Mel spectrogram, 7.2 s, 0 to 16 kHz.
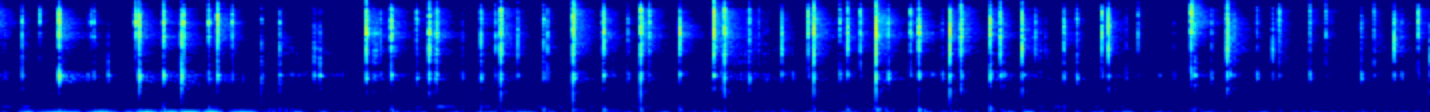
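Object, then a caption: Plastic eyeshadow palette lid. Long nails tap and scratch the clear lid of a small square plastic eyeshadow palette with visible pans inside. The result is a quick, irregular run of sharp, bright plastic clicks with light scratchy strokes, a faint tonal ring near 1.3 kHz, and each tap dying away almost at once.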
